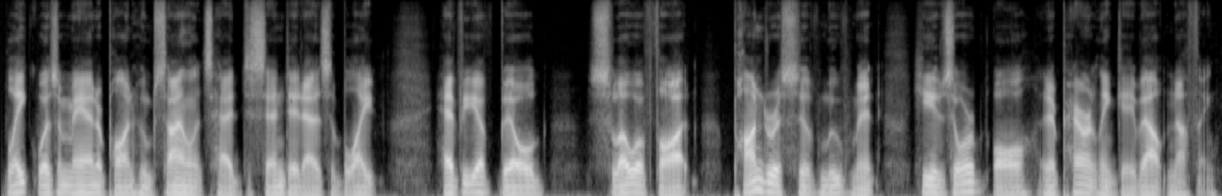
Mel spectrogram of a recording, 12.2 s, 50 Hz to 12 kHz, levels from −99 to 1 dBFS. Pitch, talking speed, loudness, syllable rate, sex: 85 Hz, 140 wpm, -20 LUFS, 4.5 syllables/s, male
